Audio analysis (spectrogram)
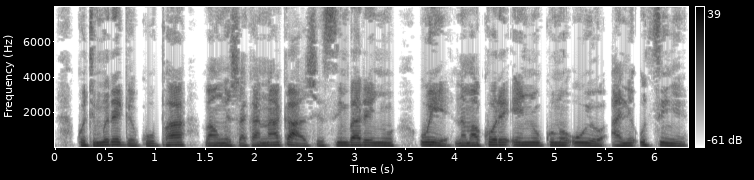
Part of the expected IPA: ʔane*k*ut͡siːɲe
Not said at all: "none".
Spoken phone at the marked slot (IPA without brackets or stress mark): ʔ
